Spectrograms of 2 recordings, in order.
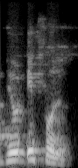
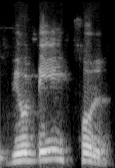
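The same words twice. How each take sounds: First: Said in the usual way. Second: "beautiful" slowly broken into "beauti" and "ful"; split into syllables. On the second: Shown as a demonstration. Teacher showing the syllables, "beautiful" said slowly in parts. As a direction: stretch and separate the parts of "beautiful". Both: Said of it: "two syllable are there".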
